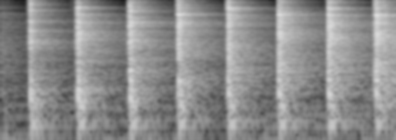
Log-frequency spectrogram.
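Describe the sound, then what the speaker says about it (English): A hammer drives a nail into a wooden baseboard with eight sharp, evenly spaced strikes, loud and close, each blow ringing briefly before the next. "we would hammer this in so we can get the baseboard"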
